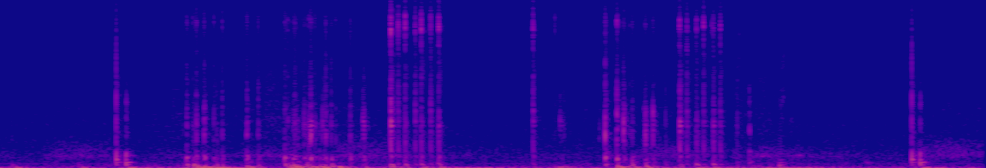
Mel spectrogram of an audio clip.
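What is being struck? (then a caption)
Plastic laptop keyboard. Fingertips type on the plastic chiclet keys of a black laptop resting on a desk. Quick, dry clicks come in irregular clusters separated by short pauses, over a soft low hum.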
